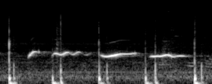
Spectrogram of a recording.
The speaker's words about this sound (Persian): آلن زیر لب آهنگی را سوت میزن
